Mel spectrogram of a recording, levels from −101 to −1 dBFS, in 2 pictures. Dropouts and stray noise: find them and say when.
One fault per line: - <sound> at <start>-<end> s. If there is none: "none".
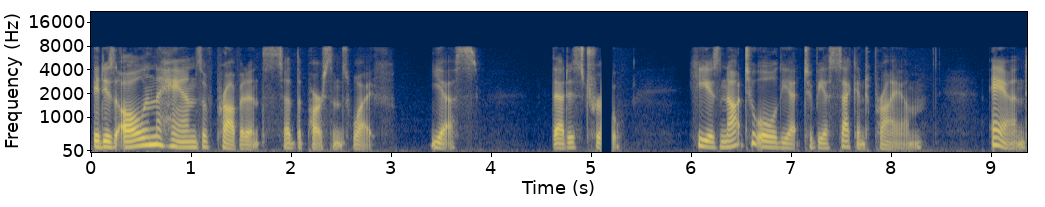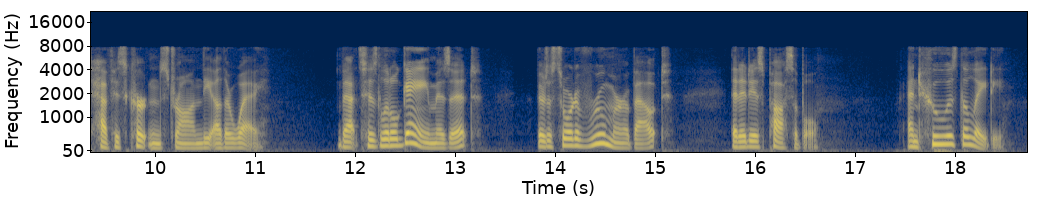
- dropout at 5.1-5.2 s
